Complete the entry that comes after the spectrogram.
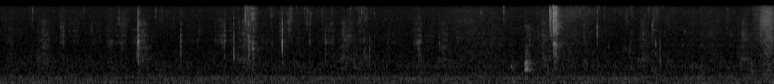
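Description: Faint chewing and mouth sounds of a person eating by hand, with a few short clicks, the loudest about five and a half seconds in, over a steady low hum.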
